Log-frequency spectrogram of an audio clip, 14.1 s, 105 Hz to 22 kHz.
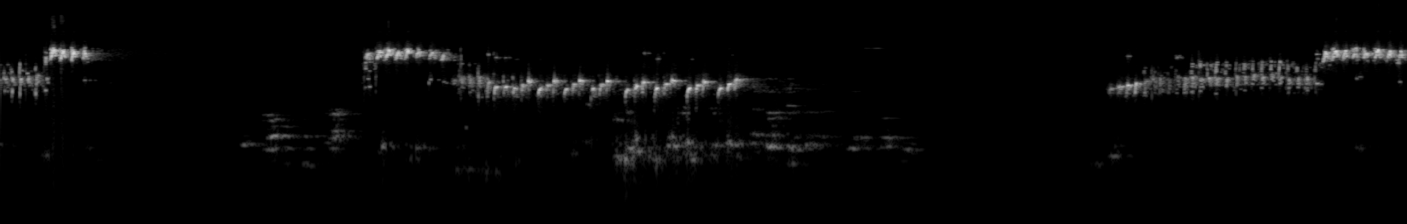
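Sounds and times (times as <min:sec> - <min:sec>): songbird singing trills and chirps: 0:00.0 - 0:01.3, 0:03.3 - 0:08.9, 0:11.0 - 0:14.0.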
